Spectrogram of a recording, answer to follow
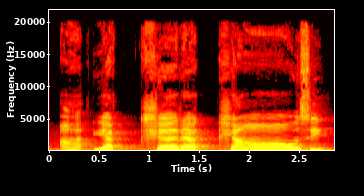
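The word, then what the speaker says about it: यक्षरक्षांसि: ಯಕ್ಷರಕ್ಷಾಂಸಿ ರಕ್ಷಾಂಸಿ ಕ ಇದು ಆಘಾತವನ್ನ ರ ದ ಜೊತೆ ತಕೊಳ್ಳುವ ಕ್ಷ ಮತ್ತೆ ಷ ಷಣ್ಮುಖ ಷ ಅಡಿತ್ತಿದೆ ನಂತರ ಅಲ್ಲಿ ಅನುಸ್ವರದ ಉಚ್ಚಾರಣೆ ಉ ಅಲ್ಲಿ ಎರಡು ಅಕ್ಷರಗಳು ಅಂದ್ರೆ ಇಲ್ಲಿ ಕ್ಷ ಮತ್ತೆ ಸಿ ಇದರ ಮಧ್ಯ ಅನುಸಾರ ಬಂದ್ರೆ ಸ ಷ ವ ಈ ಮೂರು ಅಕ್ಷರಗಳು ಬಂದ್ರೆ ನಮ್ಮ ಅನುಸರದ ಉಚ್ಚಾರಣೆ ಉ ಆಗ್ತದೆ ಯಕ್ಷರ ಕ್ಷಾಂಸಿ ರಾಜಸ ರಾಜಸ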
